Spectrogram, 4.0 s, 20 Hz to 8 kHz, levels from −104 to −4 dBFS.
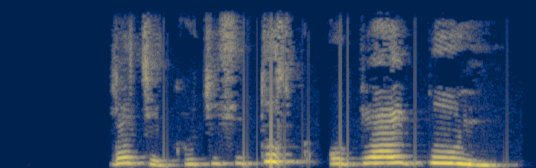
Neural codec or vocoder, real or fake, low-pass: none; real; 7.2 kHz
